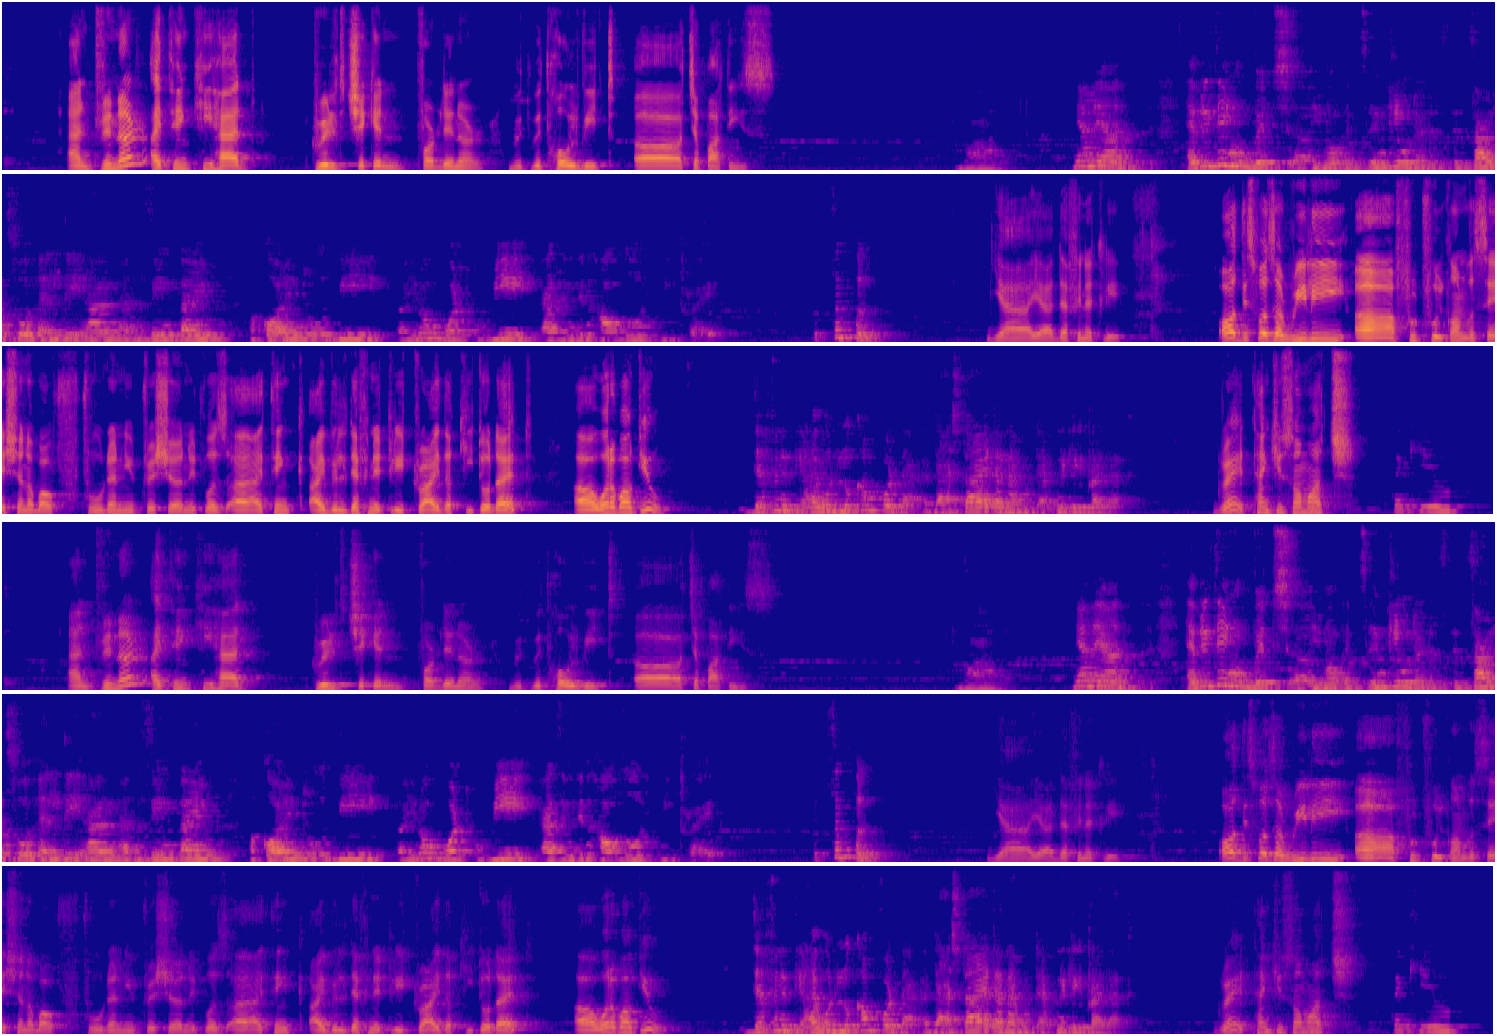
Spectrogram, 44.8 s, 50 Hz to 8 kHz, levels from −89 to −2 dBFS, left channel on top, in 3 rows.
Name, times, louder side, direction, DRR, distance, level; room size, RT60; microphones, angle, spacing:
voice 1, 0.7-2.5 3.1-4.8 5.1-6.0 6.3-7.7 24.8-26.1 27.1-35.0 35.6-36.5 42.0-43.4, left 7 dB, 80° left, 0.3 m, -36 dB
voice 2, 9.5-10.1 10.7-22.2 23.0-23.8 37.3-41.1 43.8-44.3, equal, 45° right, 0.9 m, -43 dB
9.3 x 5.5 x 7.1 m
head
